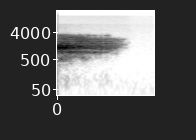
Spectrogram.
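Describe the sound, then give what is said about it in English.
A single deep breath exhaled during a guided relaxation exercise: a soft, airy rush that lasts under a second and fades out, heard alone with no talk. “One deep breath.”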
